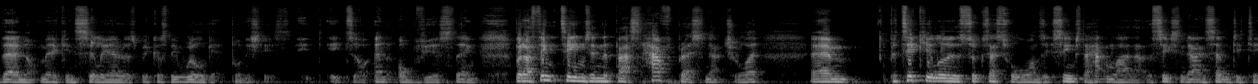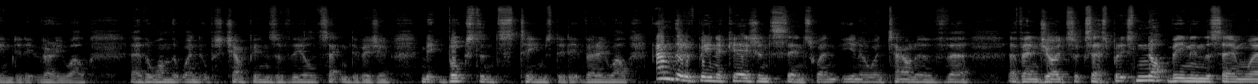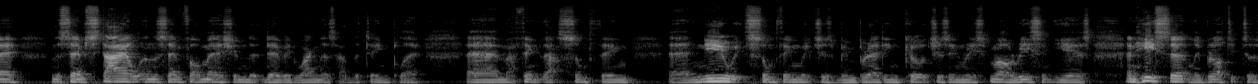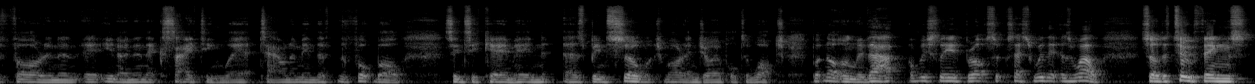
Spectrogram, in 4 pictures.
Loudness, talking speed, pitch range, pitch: -33 LUFS, 210 wpm, 105-130 Hz, 115 Hz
